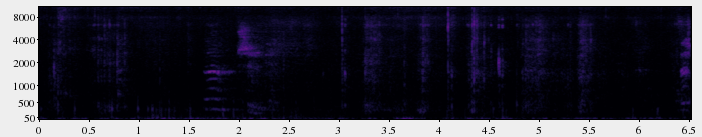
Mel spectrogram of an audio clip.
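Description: Television soundtrack heard through the TV's speaker: a man biting and chewing food, with small crunching clicks, and a short spoken phrase about two seconds in.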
